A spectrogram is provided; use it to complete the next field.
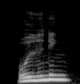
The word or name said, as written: rydning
